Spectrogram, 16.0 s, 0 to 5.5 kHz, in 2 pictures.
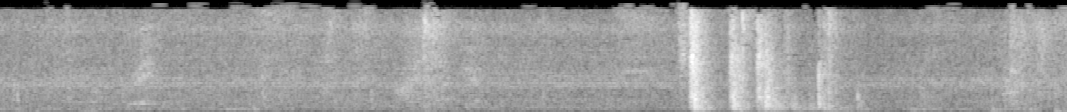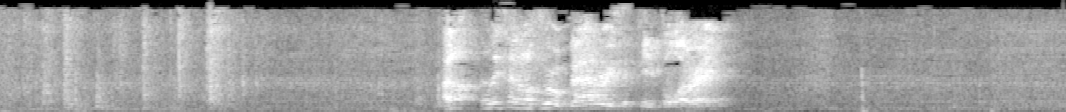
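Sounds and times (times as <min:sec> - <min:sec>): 
damaged door being rattled and knocked about: 0:05.1 - 0:06.7, 0:07.6 - 0:09.9
speech: 0:11.7 - 0:13.5.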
